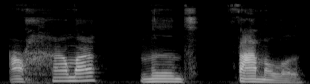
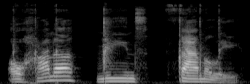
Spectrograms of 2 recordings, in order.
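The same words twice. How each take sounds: First: It is said in a full Stitch impression. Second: It is said with rhythm only, plain voice.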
